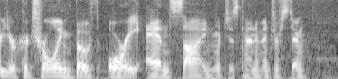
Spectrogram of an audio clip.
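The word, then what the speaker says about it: Sein: might pronounce her name sane and I did for a while as well but I heard a pronunciation sign recently and looked it up and it's probably the correct one it's a German name so that's what I'm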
